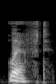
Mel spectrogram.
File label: "Lift", English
